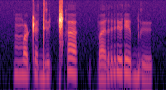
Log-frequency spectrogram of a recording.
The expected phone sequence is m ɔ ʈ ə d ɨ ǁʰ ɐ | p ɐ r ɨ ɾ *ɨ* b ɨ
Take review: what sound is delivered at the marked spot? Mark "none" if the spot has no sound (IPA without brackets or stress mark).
ɪ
